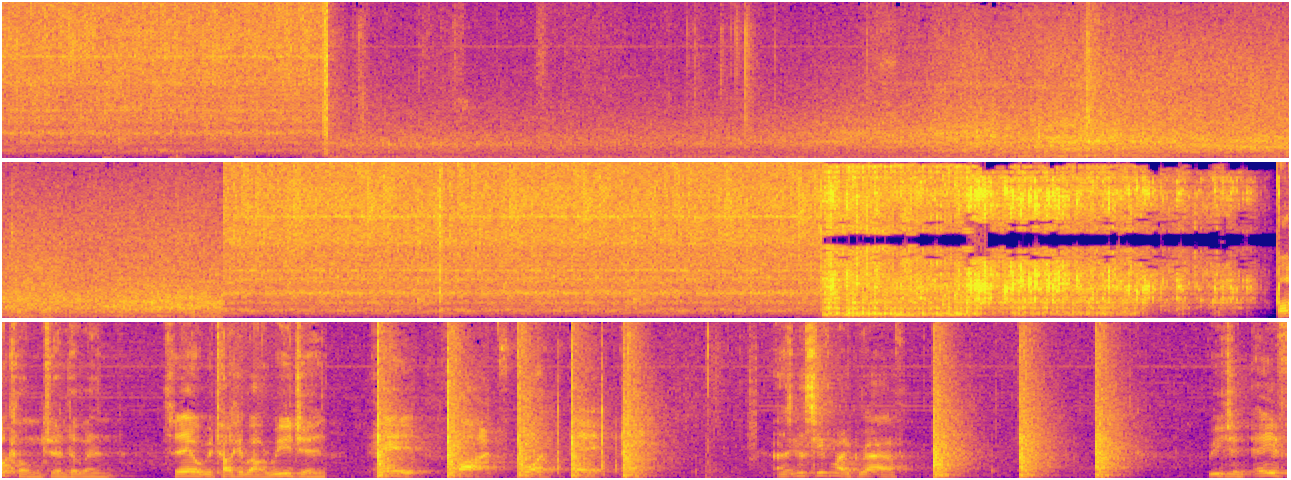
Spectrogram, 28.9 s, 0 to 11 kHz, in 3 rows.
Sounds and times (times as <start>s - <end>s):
Gurgling: 15.8s - 19.2s.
